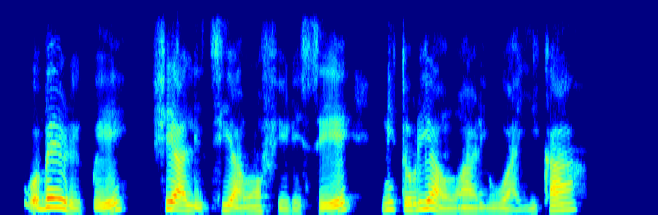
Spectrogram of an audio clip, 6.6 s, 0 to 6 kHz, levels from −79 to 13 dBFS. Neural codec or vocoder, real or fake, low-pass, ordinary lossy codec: vocoder, 22.05 kHz, 80 mel bands, WaveNeXt; fake; 5.4 kHz; Opus, 64 kbps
